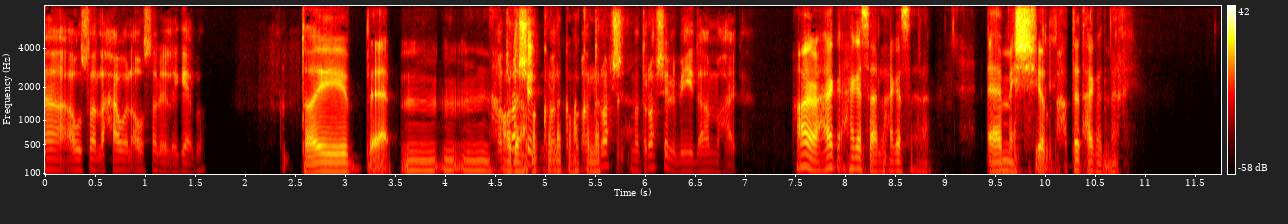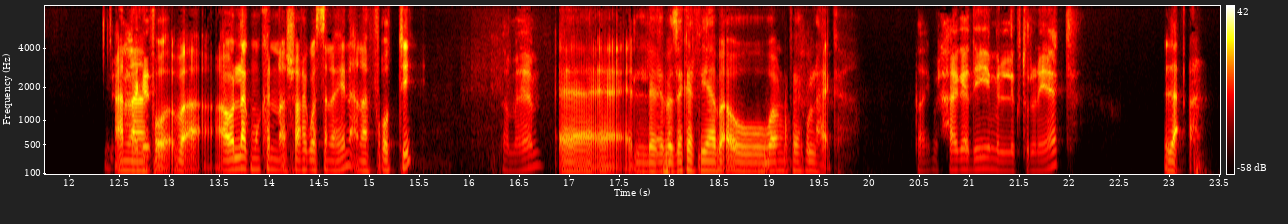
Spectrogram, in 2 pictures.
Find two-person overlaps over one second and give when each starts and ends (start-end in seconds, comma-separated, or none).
4.5-5.8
